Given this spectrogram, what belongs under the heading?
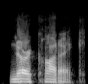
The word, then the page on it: narcotic: American English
